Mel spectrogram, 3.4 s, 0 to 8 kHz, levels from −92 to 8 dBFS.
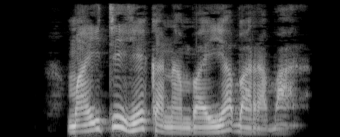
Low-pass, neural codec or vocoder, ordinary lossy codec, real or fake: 7.2 kHz; none; MP3, 64 kbps; real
